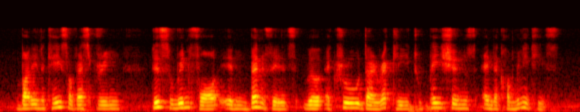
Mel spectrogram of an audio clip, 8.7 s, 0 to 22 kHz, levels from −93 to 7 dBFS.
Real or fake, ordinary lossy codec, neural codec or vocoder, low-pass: real; none; none; none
